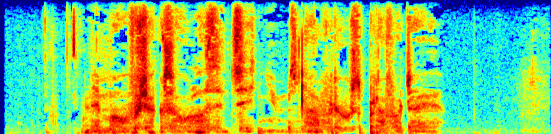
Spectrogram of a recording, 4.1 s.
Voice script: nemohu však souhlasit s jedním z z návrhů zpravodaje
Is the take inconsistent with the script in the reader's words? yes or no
yes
